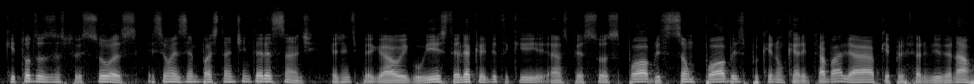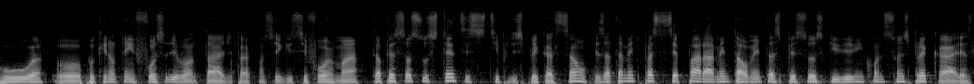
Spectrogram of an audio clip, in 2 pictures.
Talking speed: 195 wpm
